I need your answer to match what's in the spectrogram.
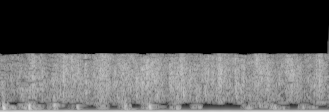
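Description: An audience at a church gathering applauds to thank those who gave songs, a message and sharing, a dense, steady wash of many hands clapping at an even level throughout, with no voices standing out.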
